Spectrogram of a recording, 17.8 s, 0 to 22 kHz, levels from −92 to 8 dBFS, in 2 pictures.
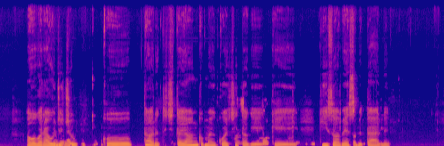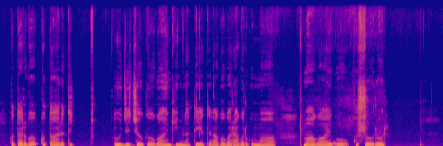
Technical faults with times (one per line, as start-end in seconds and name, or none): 1.07-1.97 echo leak
3.46-3.52 echo leak
4.42-5.94 speech suppressed in double talk
5.25-5.39 echo leak
5.83-6.32 echo leak
6.78-7.65 echo leak
15.53-15.61 echo leak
